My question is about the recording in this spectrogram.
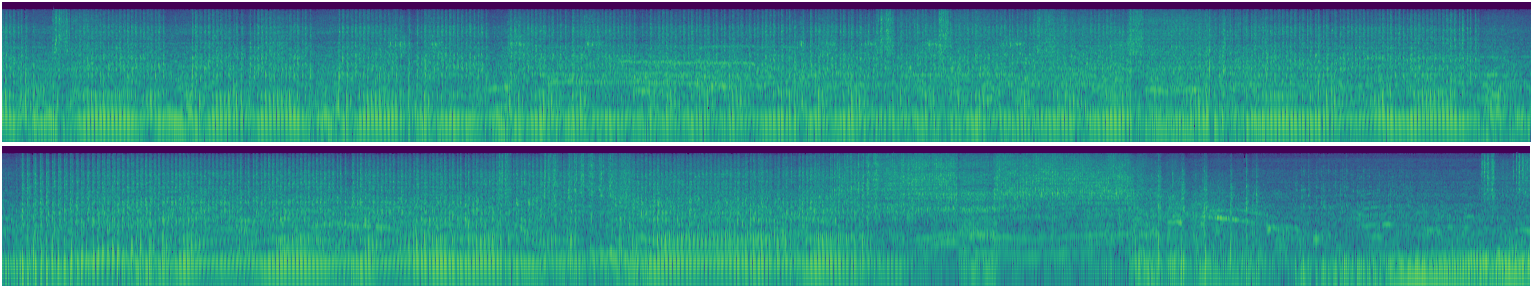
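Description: Engines of compact demolition-derby cars running together, revving down and back up about halfway through and again near the end, with occasional knocks.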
